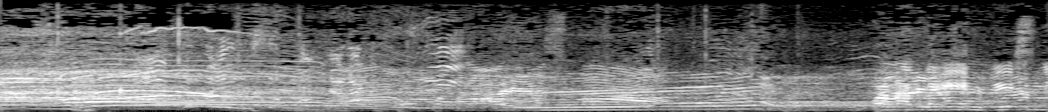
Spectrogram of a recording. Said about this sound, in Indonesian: Tepuk tangan untuk kedua tim.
